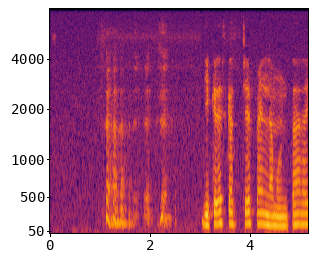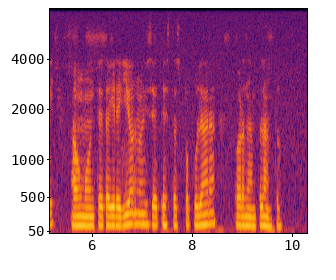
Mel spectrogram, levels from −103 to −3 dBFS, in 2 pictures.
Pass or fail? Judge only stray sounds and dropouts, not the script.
fail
